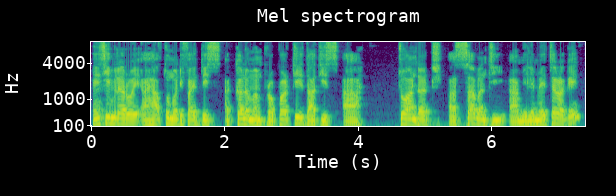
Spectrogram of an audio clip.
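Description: Guy walking thru software steps, lots of uh pauses, mid voice, halting. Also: medium pitch, fairly even intonation. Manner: halting, frequent "uh" fillers, step-by-step instructions. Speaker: software tutorial instructor. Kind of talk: screen-recorded software tutorial. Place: voice-over on screen recording.

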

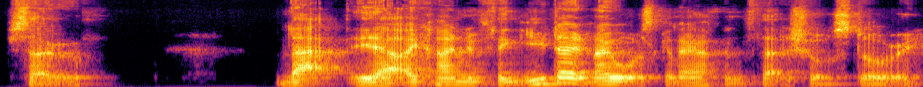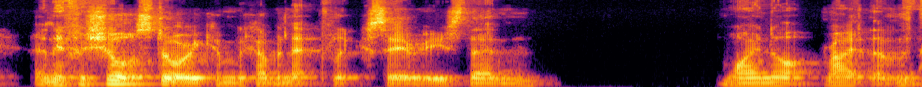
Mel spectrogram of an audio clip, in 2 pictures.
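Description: Man, thirties, deep voice, gravelly fry, informal podcast host, affirming. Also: normal speed. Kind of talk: casual interview chat. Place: living room at home, indoors, video call.

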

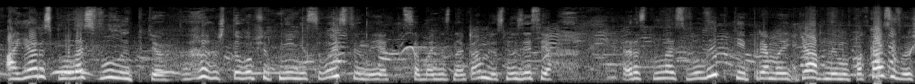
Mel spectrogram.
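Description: Woman storyteller, casual and animated, laughs a lot; noisy outdoor crowd in the background. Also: high-pitched. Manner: animated, laughing often, many fillers and restarts. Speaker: video blogger.

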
